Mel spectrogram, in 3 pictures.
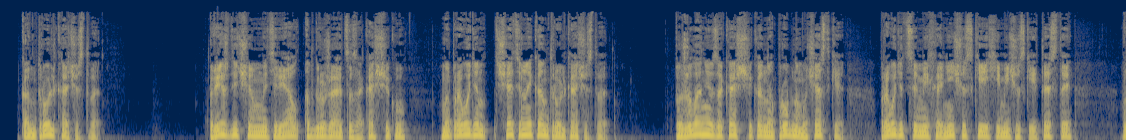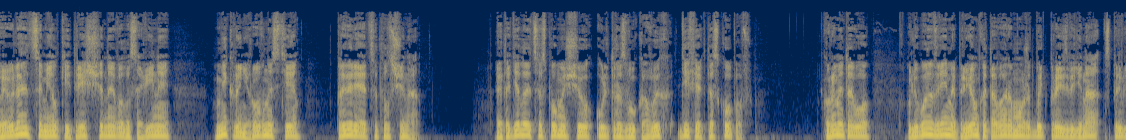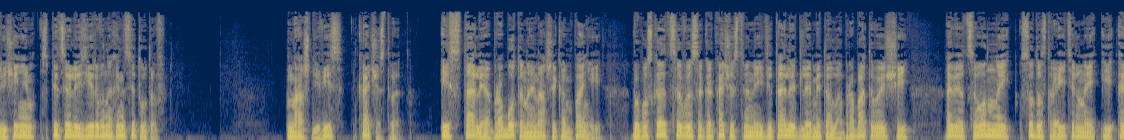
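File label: Russian, male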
